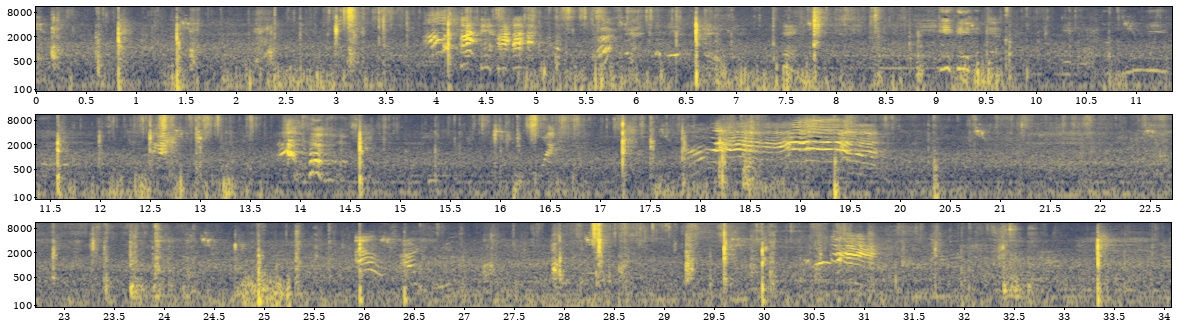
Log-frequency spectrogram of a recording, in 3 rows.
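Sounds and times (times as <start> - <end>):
ball bouncing on concrete: 0.0 - 21.3, 22.8 - 34.0
children's voices and calls: 3.9 - 14.6, 16.2 - 16.9, 17.7 - 20.1, 25.8 - 28.8, 30.3 - 31.7
child calling out: 17.9 - 19.9, 30.4 - 31.2.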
